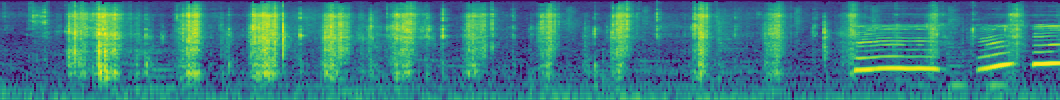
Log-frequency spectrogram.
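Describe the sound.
Crunchy wedge-shaped potato chip snack, shaped like wedge-cut fries, is bitten and chewed in many sharp, loud crunches in a steady rhythm, followed by a brief hummed vocal sound near the end.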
